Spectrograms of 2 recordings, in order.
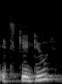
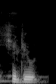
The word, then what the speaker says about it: schedule: ये जो है ना, इसकी अगर करेक्ट प्रोनाउंसिएशन आप देखेंगे स्केड्यूल, ठीक है, तो इसकी करेक्ट प्रोनाउंसिएशन है स्केड्यूल, मगर इसको हम पढ़ेंगे शेड्यूल।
